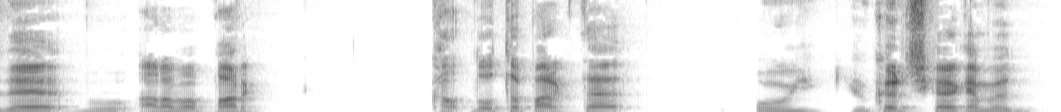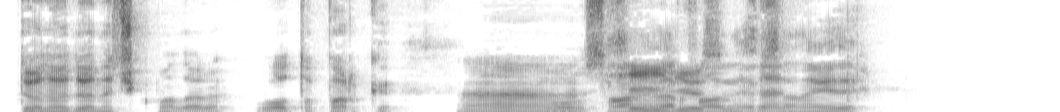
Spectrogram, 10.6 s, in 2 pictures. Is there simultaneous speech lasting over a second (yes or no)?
yes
